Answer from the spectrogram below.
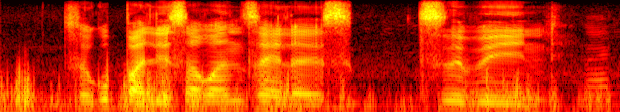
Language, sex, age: Swati, male, 21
